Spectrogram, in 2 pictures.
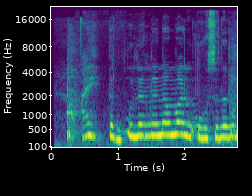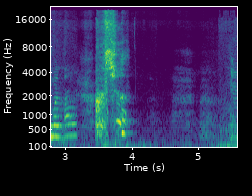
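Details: Sneezing: sharp bursts of sneezing with a drawn-out voiced sound between them, in a small room.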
